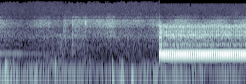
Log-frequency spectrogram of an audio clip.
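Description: A telephone dial tone while placing a call, a loud steady tone that starts abruptly about two-thirds of the way in after a stretch of faint low rustling.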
